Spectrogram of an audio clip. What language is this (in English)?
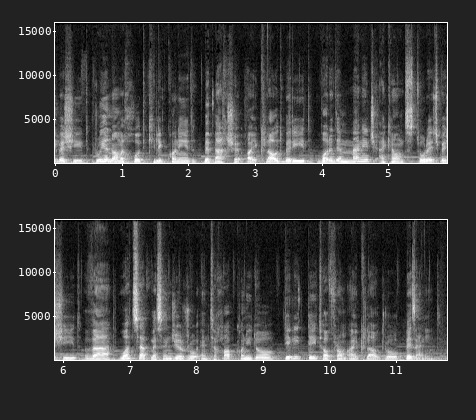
Persian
